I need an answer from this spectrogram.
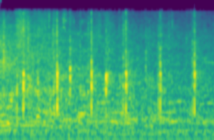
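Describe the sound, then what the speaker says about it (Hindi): A village gathering in Barauda, Jind, on Subhash Chandra Bose's birth anniversary greets Satbir Pehlwan with applause, a crowd's dense clapping and murmur running steadily under someone speaking over a loudspeaker. "जोरदार तालियों से स्वागत कीजिए।"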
